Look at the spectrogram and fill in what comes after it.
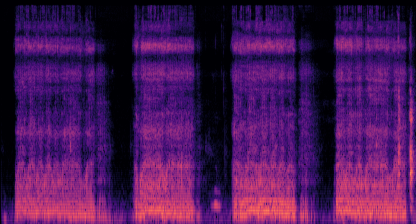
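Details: Pet dog "talking": long, harsh, growly grumbling vocalizations delivered in four sustained bursts of about one and a half seconds each, separated by short quiet pauses.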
